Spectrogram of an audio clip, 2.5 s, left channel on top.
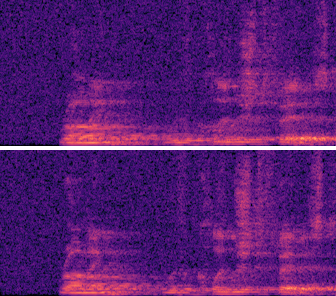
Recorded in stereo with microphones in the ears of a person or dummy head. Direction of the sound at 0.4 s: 70° right (ahead or behind).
